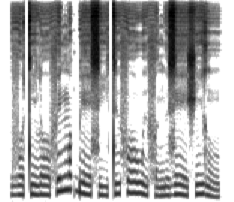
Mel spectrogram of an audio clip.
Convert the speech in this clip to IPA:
v o˨ t ĩ˨ l oː˨ f e˦ ŋ ɔ˦ ɡ͡b eː˨ s iː˨ t ɨ˦ f oː˦ w ɨ˨ f ə˧ ŋ ɨ˧ z eː˦˨ ʃ ĩ˦ ɣ ũ˨

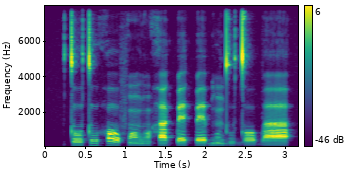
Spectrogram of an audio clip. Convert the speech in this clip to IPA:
t o˧ t u˦ h ɔ˦˨ f ɔ̃˨ ɡ ɔ̃˧ h a˦ k͡p ɛ˦˨ k͡p ɛ˨˦ b ũ˦˨ d u˨ d ɔ˨ b a˨˦

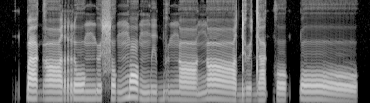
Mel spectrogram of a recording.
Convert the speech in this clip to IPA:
k͡p a ɡ ɑː r o ŋ ʉ s o ŋ͡m ɔ ŋ͡m i b ʉ ŋ ɑː ŋ ɑː d ʉ d a k o k͡p oː

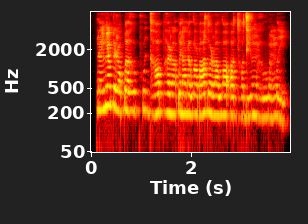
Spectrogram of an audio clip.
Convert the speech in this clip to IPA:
ɾ ə̃ ʎ ɑ̃ ʈ ə ɭ ɒ ɓ ʌ ɦ u kʷʰ i ɡʱ ɒ bʱ ʌ ɭ ɑ̃ ɓ ə ɾ ɑ̃ ɽ ʌ w ɑ ɽ ɑ d ɔ ɭ ɑ w ɒ ʔ ɒ dʱ ɔ d i ŋʷ ə̃ ɦ u w ə̃ ŋʷ i

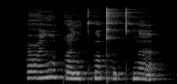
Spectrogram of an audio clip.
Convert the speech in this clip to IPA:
ʕ ĩ ʁ ɔ̃ q ɛ l ɤ kʷʰ ĩ qʰ ɛ̤ kʷʰ ã

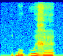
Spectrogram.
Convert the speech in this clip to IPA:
ɓ o˨ kʷ e˦˨ ɣ ɛ˧

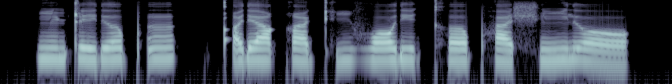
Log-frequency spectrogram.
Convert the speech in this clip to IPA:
ĩ ʈ e ɾʲ ʌ pʼ ə̃ | qʼ ə ɾʲ a q e kʼ i v ɔ ɾʲ e kʰ ʌ pʰ a ʃ ĩ ɾʲ ɔ

